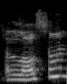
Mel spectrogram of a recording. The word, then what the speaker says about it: Lawson: very very special guest uh he is face lawson did i um pronounce it good your last name he did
